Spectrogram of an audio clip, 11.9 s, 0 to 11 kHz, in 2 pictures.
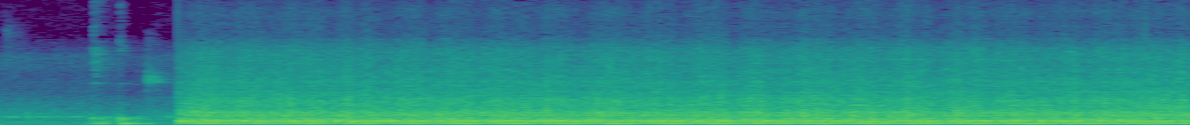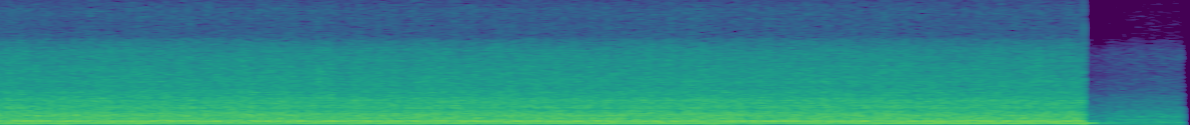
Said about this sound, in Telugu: దీంట్లో వేసా 2 ముక్కలు కొబ్బరి, అల్లం, వెల్లుల్లి వేసి మొత్తం మిక్సీ పట్టి చూపిస్తానండి.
